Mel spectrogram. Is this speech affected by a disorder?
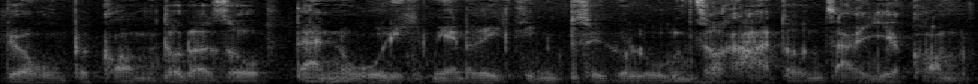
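Yes: laryngectomy after laryngeal cancer; total laryngectomy for laryngeal cancer, shunt valve voice prosthesis in tracheoesophageal fistula; years since surgery, ate again after 8 days, home and speaking as now by day 11; presses tracheostoma shut, air redirected to pharynx, pharyngeal segment vibrates like vocal folds.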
